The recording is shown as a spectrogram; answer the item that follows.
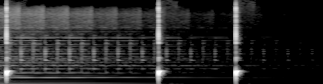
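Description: Music fading out, with three short pop sound effects of an animated end screen: one at the start, one about two seconds in and one about three seconds in.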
